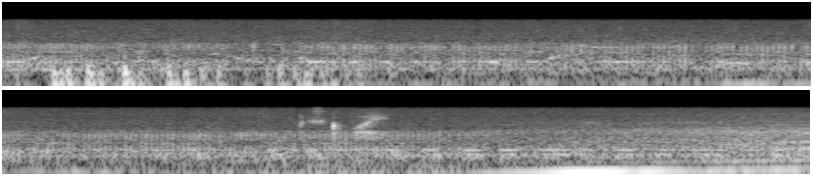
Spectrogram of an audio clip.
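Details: Male Siberian kitten purring indoors, a steady low rumbling purr running throughout, with soft human whispering and a brief sweeping sound near the end.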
